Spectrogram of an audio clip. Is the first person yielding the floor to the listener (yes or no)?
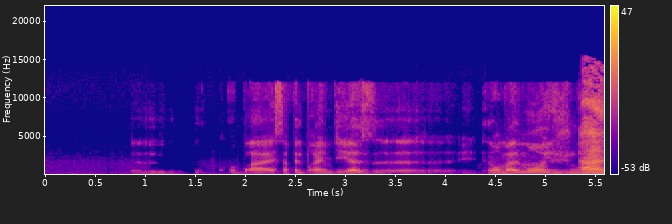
yes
